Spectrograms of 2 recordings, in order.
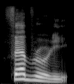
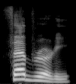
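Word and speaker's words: February: দেখ জানুয়ারি জানুয়ারি দেখো যা এইটা তোমার একটু জোরে বলতেছি জানুয়ারি একইভাবে ফেব্রুয়ারি ফেব্রুয়ারি ফে এটা হল জোরে বলতেছি ফেব্রুয়ারি ফেস মার্স এটা পুরোটাই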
